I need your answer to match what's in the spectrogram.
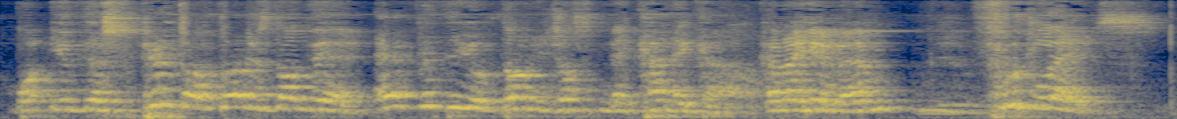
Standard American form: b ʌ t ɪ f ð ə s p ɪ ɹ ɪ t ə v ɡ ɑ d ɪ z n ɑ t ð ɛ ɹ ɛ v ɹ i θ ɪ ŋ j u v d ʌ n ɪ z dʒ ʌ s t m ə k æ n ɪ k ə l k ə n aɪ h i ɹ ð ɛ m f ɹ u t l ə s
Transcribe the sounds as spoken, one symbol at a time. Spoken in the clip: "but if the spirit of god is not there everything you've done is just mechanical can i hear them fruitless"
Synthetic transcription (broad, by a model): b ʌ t ɪ f ð ə s p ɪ ɹ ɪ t ə v ɡ ɑ d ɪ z n ɑ t ð ɛ ɹ ɛ v ɹ i θ ɪ ŋ j u v d ʌ n ɪ z dʒ ʌ s t m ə k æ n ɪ k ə l k ə n aɪ h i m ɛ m f ɹ u t l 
